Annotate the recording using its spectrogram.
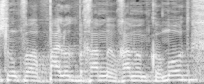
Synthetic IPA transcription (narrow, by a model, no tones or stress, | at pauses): ʃloŋkvaʁpaɪlot̚bəχambχamɪmkomot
